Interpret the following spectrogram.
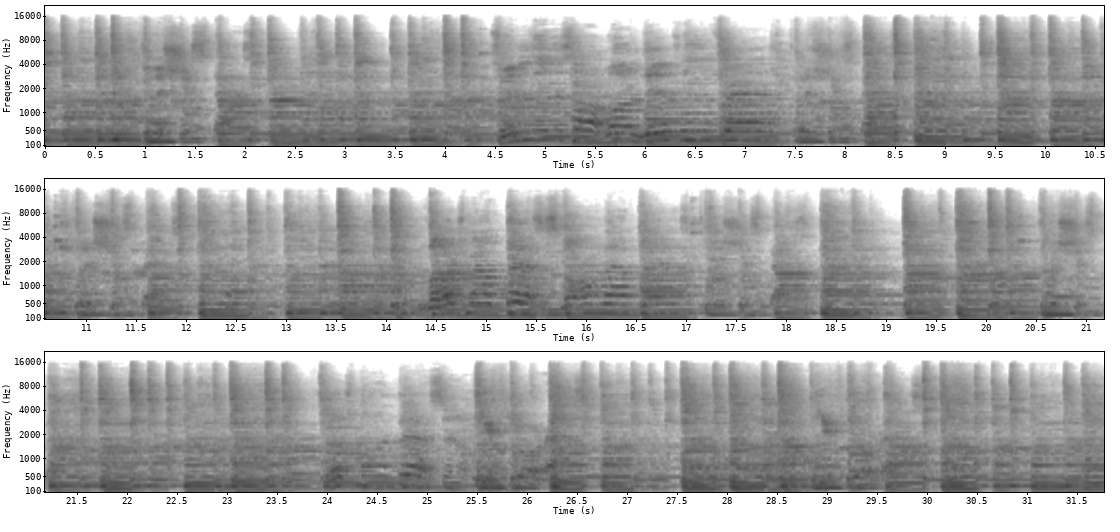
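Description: Acoustic guitar strummed in a steady rhythm, playing a song.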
